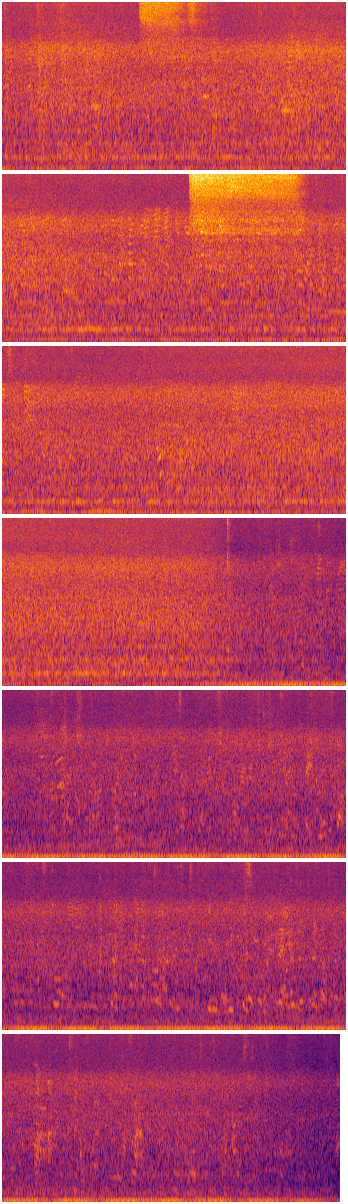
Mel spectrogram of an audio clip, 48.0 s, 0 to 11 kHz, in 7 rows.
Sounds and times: Construction noise 0:00.0 - 0:48.0
Station Message Broadcast 0:00.6 - 0:27.9

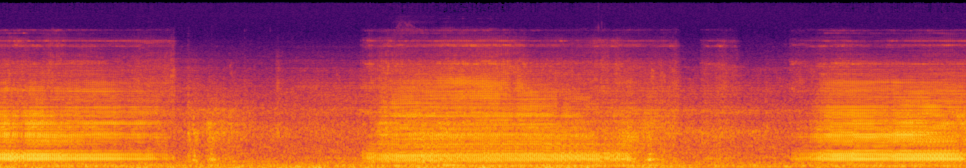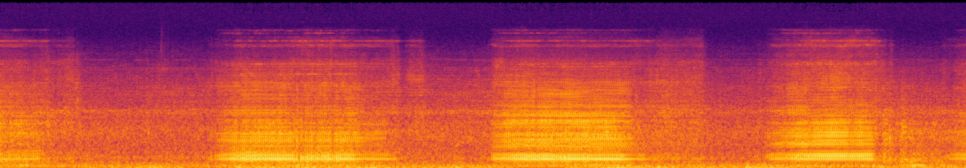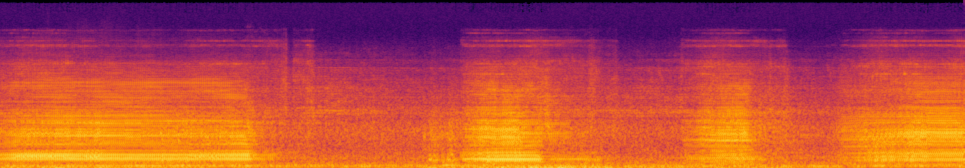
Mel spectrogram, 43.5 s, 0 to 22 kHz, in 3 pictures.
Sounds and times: surge of drill rattle 0:21.9 - 0:25.2
surge of drill rattle 0:26.0 - 0:28.0
surge of drill rattle 0:28.6 - 0:34.1
surge of drill rattle 0:35.9 - 0:38.4
surge of drill rattle 0:39.2 - 0:41.0

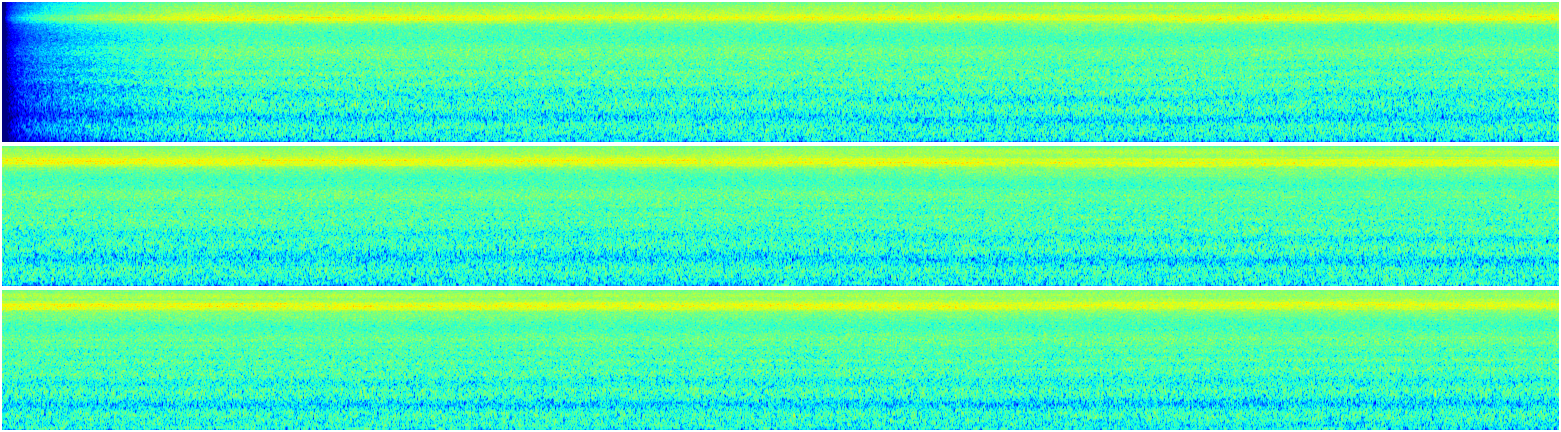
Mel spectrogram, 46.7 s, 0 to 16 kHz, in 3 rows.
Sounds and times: water 0:00.0 - 0:46.7

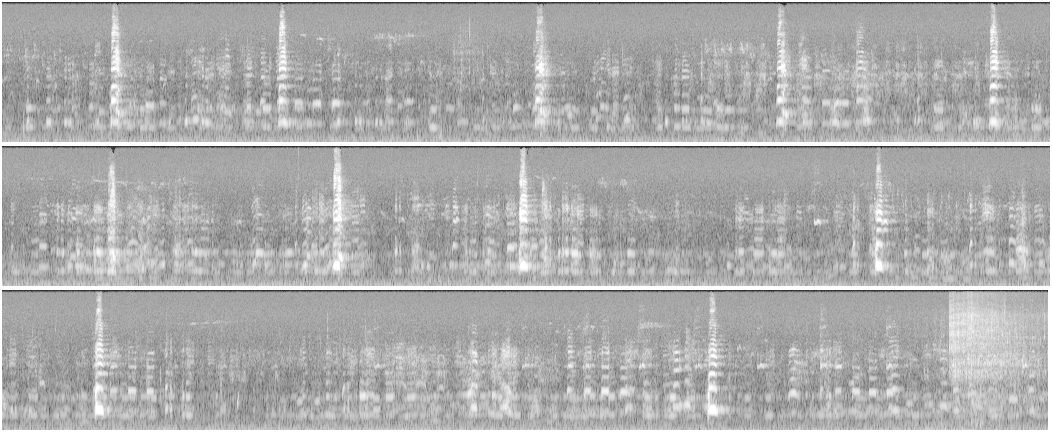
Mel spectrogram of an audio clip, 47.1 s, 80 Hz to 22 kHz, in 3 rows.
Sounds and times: dunnock 0:45.6 - 0:47.1
teal 0:45.6 - 0:47.1

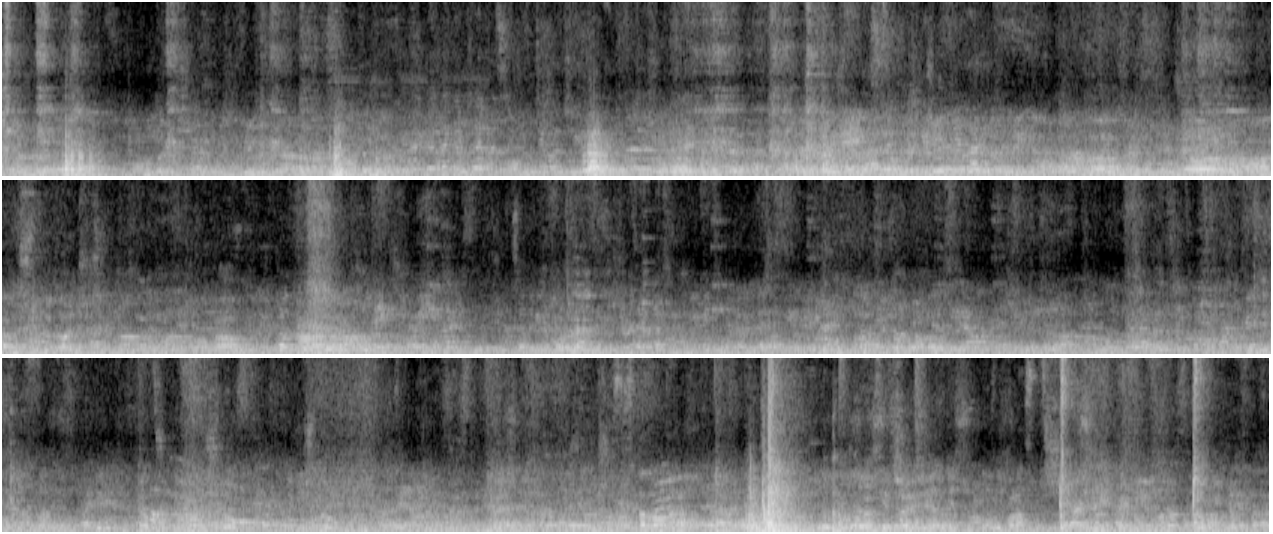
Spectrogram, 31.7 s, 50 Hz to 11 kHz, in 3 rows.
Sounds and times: busy restaurant 0:00.0 - 0:31.7

